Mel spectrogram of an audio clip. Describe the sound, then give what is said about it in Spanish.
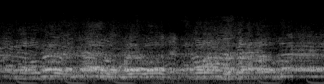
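A large crowd of Valencia fans at Mestalla stadium shouts in angry protest against the players and Peter Lim, waving handkerchiefs in the stands: a dense, sustained roar of many voices chanting together with rhythmic low thumps underneath, loud throughout. “Gritos contra Peter Lynn, gritos contra los jugadores, Rafa Villarejo, la gente está harta.”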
